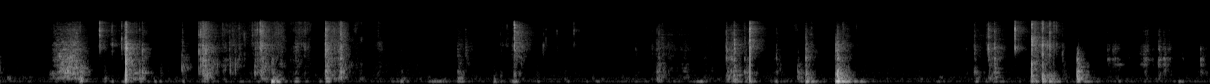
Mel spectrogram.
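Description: Hands opening a boxed pack of hockey trading cards: irregular bursts of cardboard packaging rustling, scraping and tearing, with short quiet gaps.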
